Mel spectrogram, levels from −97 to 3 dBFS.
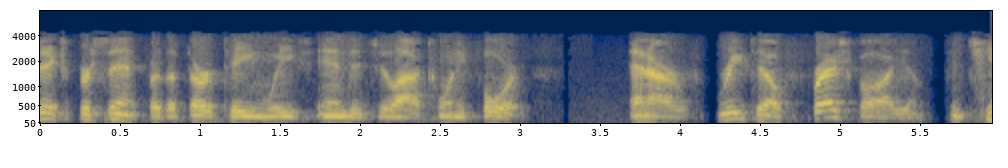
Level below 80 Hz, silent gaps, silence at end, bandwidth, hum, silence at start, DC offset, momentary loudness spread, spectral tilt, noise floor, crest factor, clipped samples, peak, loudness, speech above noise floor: -62 dBFS; none; 0 s; 4.4 kHz; none; 0 s; under 0.1%; 8 LU; -11 dB/octave; -60 dBFS; 20 dB; under 0.1%; 0 dBFS; -19 LUFS; 40 dB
